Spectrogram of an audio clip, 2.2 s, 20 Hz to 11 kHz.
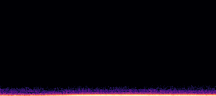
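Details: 2016 Jeep Patriot 2.0L automatic: steady low droning buzz that swells with acceleration and engine load, louder the heavier the load, stops in neutral even when revved; load-related drone, cause not confirmed.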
